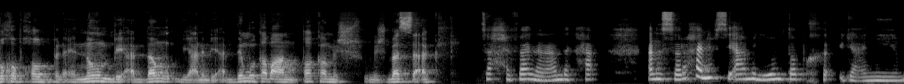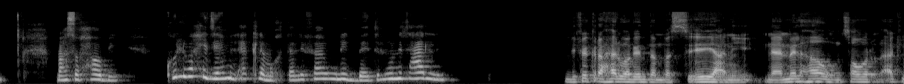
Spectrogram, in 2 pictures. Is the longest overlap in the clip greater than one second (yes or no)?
no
